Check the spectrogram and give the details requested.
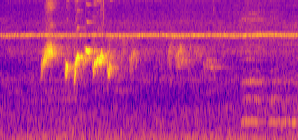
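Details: Fighting song of a red-whiskered bulbul, sung to lure wild birds and rouse a decoy: one quick phrase of about five clear, bubbling, rising and falling notes, then faint softer notes over a constant high-pitched tone.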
